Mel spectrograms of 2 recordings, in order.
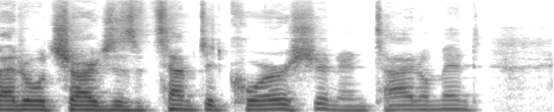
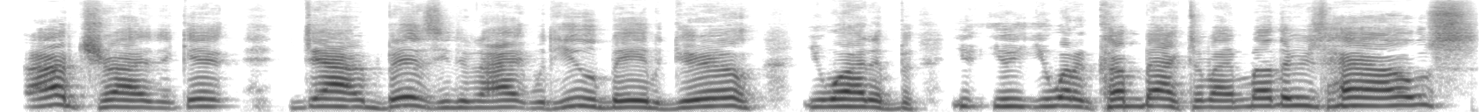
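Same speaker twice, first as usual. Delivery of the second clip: high, creepy, stammering weirdo voice; 9 semitones higher than usual. Describing a weird guy chasing a girl online, imitating a weird guy's voice. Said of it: "He talks like".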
